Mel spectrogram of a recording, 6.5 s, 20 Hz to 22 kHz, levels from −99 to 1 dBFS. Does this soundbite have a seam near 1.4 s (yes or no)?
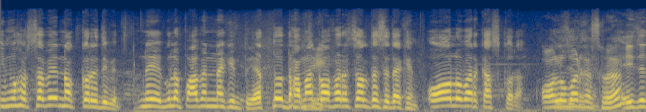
yes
